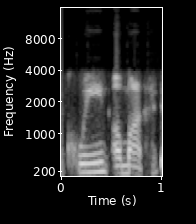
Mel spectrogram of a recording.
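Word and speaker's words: Kouign-amann: It's not spelled like king and queen. It's spelled with like a K and then like a Haman. It looks like Queen of Haman. And it's always funny hearing people like pronounce it and then they always correct you. Oh, it's Queen of Mons.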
